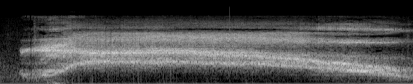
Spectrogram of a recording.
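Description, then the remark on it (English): A person lets out a long, loud, raspy screech imitating a pterodactyl, a single sustained harsh cry lasting about four seconds, strained with a gravelly, scream-like texture. “Here's my pterodactyl. Hopefully it doesn't get too loud.”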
